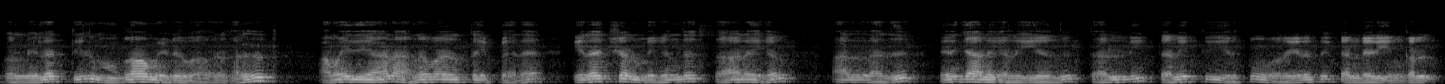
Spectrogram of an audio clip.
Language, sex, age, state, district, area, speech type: Tamil, male, 30-45, Tamil Nadu, Ariyalur, rural, read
